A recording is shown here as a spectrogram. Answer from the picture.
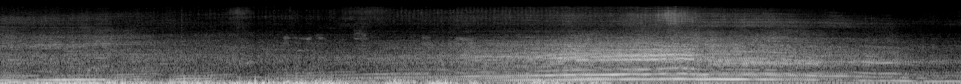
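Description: Honda S2000's four-cylinder engine revving as the car drives the course. Its pitch climbs to a peak about two-thirds of the way through and then falls away as it pulls off, with low buffeting from wind on the microphone through the first half.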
